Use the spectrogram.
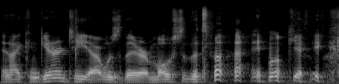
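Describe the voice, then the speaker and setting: This is a normal speaking voice, a man's at medium pitch. He talks at a moderate pace with ordinary pitch variation. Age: 60s. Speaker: Vietnam veteran pilot. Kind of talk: interview. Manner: casual, conversational.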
